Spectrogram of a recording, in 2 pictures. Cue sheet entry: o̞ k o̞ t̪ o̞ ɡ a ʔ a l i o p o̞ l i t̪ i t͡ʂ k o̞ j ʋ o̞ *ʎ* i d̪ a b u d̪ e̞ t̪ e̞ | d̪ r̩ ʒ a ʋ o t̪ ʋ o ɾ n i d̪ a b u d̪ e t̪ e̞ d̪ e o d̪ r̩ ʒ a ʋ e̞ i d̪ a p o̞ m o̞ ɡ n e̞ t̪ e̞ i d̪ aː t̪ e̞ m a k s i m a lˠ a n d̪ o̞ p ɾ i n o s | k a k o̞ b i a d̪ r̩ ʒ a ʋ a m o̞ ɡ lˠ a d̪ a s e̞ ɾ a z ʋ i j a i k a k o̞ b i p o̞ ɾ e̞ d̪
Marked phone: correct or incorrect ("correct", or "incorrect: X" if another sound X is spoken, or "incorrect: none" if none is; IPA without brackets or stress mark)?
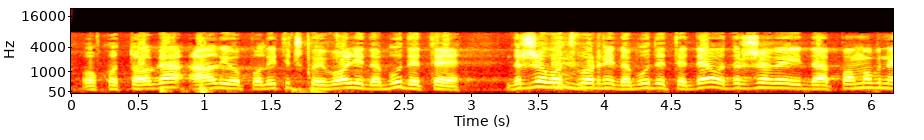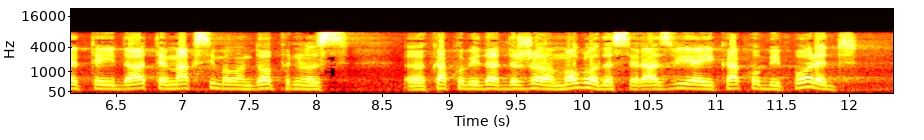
correct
